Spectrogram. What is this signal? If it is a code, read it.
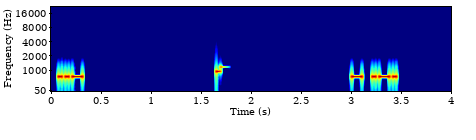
Morse code, heard as a keyed tone, about 36 wpm, 700 Hz. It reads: U T R
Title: Top Two Letter Combinations in Words 35wpm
